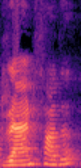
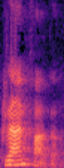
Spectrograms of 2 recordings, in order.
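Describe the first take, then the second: First: The stress is not on the first syllable. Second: The stress is on the first syllable. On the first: The speaker calls it wrong. "It's not grandfather" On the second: The speaker calls it right. "the first syllable is to be stressed"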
